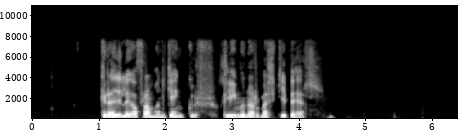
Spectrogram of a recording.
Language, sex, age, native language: Icelandic, male, 20-29, Icelandic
